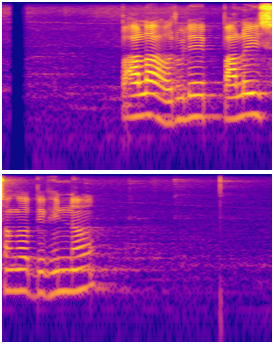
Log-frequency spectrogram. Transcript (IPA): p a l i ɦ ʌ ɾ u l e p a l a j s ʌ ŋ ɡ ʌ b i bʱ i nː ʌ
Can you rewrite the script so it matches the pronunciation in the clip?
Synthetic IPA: p a l a ɦ ʌ ɾ u l e p a l ʌ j s ʌ ŋ ɡ ʌ b i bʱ i nː ʌ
